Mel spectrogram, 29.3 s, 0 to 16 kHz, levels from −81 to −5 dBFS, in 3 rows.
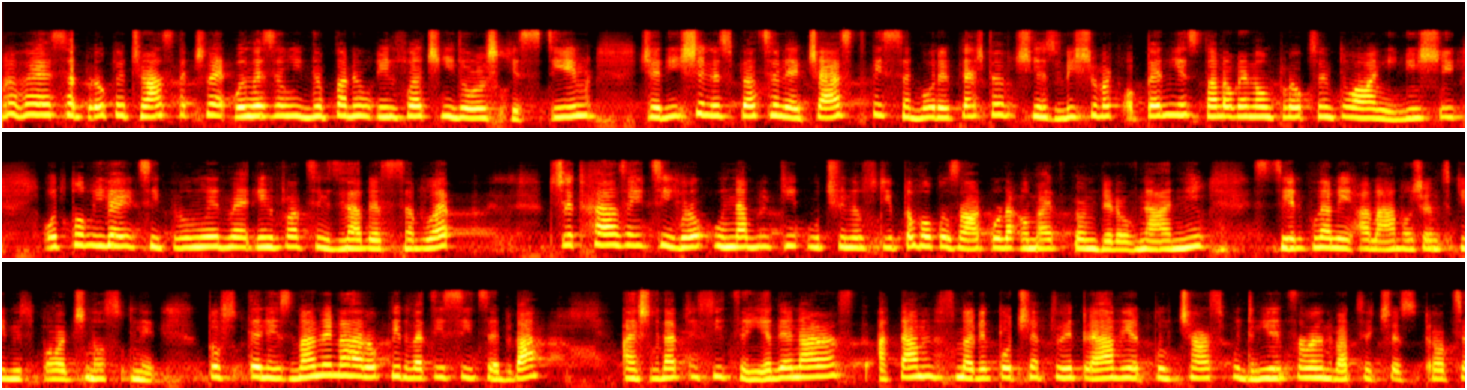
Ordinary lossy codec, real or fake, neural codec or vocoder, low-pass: Opus, 64 kbps; fake; codec, 16 kHz, 0.5 kbps, FreqCodec, larger model; 7.2 kHz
